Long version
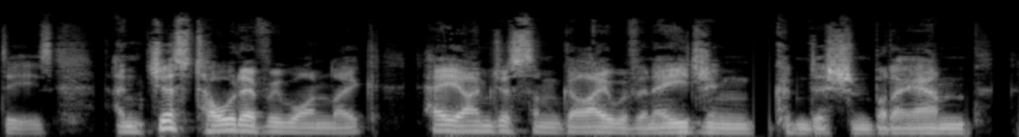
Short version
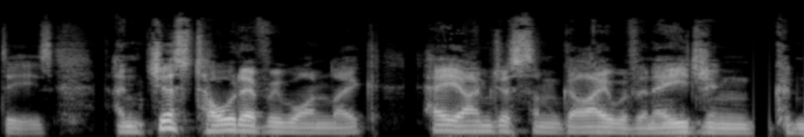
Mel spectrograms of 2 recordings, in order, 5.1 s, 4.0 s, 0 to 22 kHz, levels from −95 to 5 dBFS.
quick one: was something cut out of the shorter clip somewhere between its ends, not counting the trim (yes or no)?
no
